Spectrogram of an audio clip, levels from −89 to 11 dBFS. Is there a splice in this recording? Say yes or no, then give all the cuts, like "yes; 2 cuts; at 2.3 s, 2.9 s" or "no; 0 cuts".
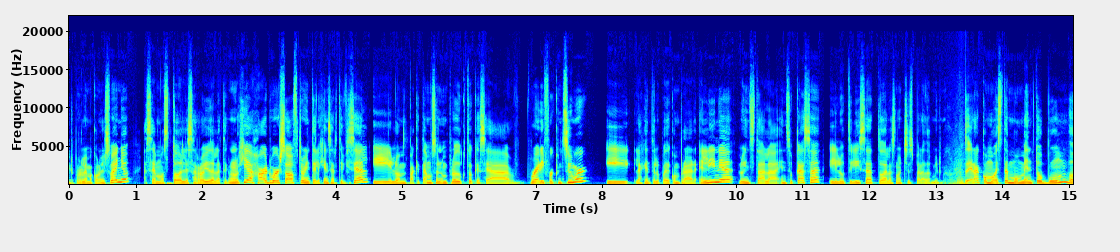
yes; 4 cuts; at 1.1 s, 4.5 s, 11.3 s, 13.4 s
